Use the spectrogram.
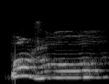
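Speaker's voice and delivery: high, cheery bonjour; bright hello. Shown as a demonstration. Teacher showing pupils how to greet cheerfully. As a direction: sing out a friendly bonjour. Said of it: "on dit bonjour".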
